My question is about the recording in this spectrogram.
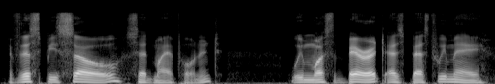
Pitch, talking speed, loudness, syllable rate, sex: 105 Hz, 180 wpm, -19 LUFS, 4.3 syllables/s, male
